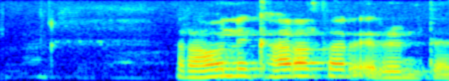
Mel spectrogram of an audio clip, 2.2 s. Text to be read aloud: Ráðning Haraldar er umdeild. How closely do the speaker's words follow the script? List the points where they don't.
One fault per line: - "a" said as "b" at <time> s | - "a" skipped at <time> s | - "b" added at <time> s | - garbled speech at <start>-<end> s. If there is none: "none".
none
